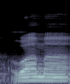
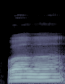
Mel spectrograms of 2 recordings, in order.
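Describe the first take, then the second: The two takes are said the same way.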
